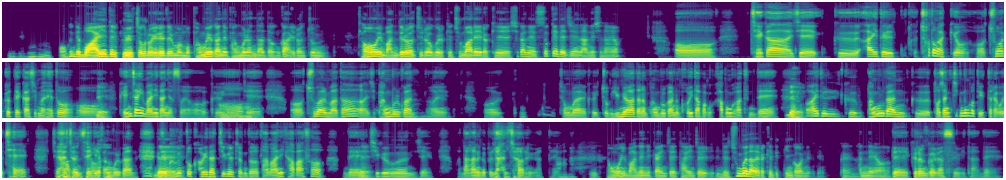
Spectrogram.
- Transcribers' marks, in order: other noise; laughing while speaking: "저"; laugh; laughing while speaking: "안 좋아하는"
- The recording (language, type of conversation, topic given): Korean, podcast, 주말을 알차게 보내는 방법은 무엇인가요?
- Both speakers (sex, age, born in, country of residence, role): male, 40-44, South Korea, South Korea, host; male, 50-54, South Korea, United States, guest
